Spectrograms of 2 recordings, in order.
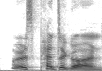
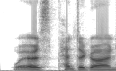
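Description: First: High, light chirp of a question; chirping Owl. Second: Firm demand in an everyday pitch. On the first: Owl asking after the missing wizard, chirping. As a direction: pipe it up like a little owl. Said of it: "chirps Owl". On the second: Child to the wizards about missing Pentagon, demanding. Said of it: "you demand". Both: A narrator's reading.

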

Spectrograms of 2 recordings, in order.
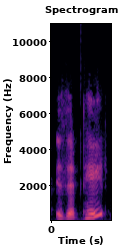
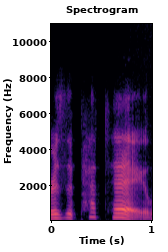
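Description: First: "Pate" as one syllable, rhyming with "late"; one-syllable name. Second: "Pate" as two syllables, "pa-TAY"; two-syllable name. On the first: Co-host asking how to pronounce the horse's name, "Pate" as one syllable. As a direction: say "Pate" short, without a second syllable. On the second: Co-host asking how to pronounce the horse's name, "Pate" said as "pa-TAY". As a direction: stress a final "tay" in "Pate". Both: Shown as a demonstration. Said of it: "how are we pronouncing this name".

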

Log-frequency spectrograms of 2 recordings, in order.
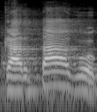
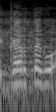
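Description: First: "Cartago" with a loud punch on TA; stress on second A. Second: "Cartago" stressed on the first syllable, CAR-tago; mistaken stress. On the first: Shown as a demonstration. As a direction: hit the middle syllable of "Cartago". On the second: Real, not acted. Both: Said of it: "con acento en la segunda A".

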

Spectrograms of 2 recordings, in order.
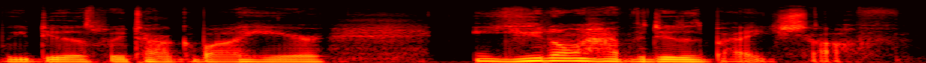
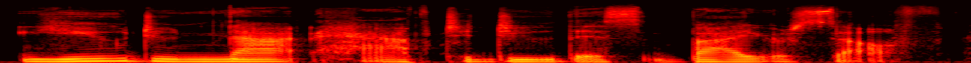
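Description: First: Fast, tumbling delivery; words rushing out too quickly; rushed. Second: Slow, deliberate reassurance. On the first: Host reassuring listeners, rushed fast take. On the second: Host reassuring listeners, slow deliberate take. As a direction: lay each word down slowly. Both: Shown as a demonstration. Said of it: "let me slow down".

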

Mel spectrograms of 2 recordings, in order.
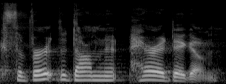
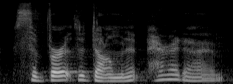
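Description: First: "paradigm" said as para-DIG-um; mispronounced paradigm. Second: Said in the usual way. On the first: Retold or imitated. Newcomer to America reads a bumper sticker, saying "paradigm" as para-dig-um. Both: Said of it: "I read it like".

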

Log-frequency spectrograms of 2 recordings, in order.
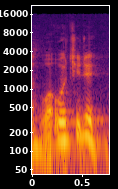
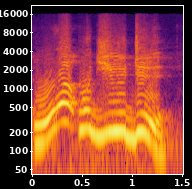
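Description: First: Softer, murmured back to yourself; hushed "What would you do?" with the stress on "do"; quiet reflective question. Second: Slow, louder, each word pressed home; emphatic question. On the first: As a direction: ask "What would you do?" softly, inviting thought. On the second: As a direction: drive the question "what would you do?" home slowly. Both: Shown as a demonstration. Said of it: "Just think".

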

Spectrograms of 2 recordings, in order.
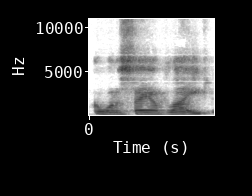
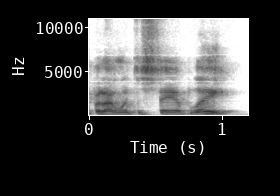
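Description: First: Put-on child's stage line in an Australian accent. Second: Said in the usual way. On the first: Shown as a demonstration. Recalling a forgotten stage line as a nine-year-old, Australian accent. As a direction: say it Australian, "late" sounding like "light". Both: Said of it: "In an Australian accent".

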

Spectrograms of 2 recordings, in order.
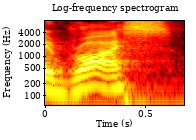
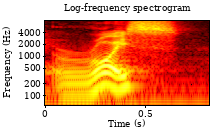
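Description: First: RICE with a clear long "i"; careful pronunciation. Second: ROYCE with a clear "oy"; careful pronunciation. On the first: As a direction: stress rice, rhyming with nice. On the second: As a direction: stress Royce, rhyming with voice. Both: Shown as a demonstration. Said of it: "those words are very different".

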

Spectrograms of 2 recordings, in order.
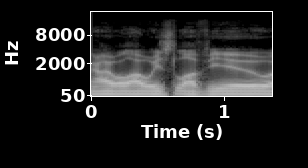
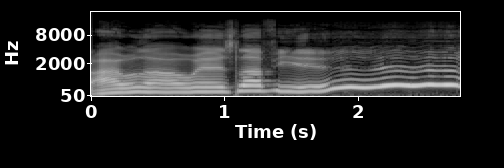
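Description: First: Said in the usual way. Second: Sung, [name] high belt, slow; sung high note. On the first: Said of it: "She did that song". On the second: Retold or imitated. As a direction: sing it high and long, diva style. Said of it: "there was a point in the song where she said".

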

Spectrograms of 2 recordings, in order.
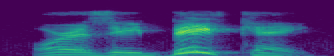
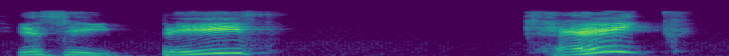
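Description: First: "beefcake" said as one falling word. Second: "beef" then long pause, "cake?" leaping high; split word pause. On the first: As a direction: run "beefcake" together, no break. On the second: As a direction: break "beef" from "cake?" with a squeaky rise. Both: Pretend. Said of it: "let's freestyle".

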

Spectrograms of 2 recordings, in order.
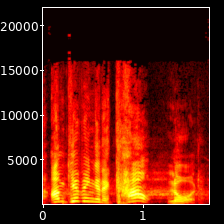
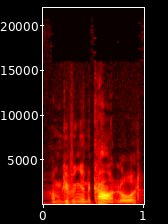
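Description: First: High, loud announcement to God; confident declaration. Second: Low, soft, timid admission; reluctant account. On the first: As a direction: proclaim it up high, dropping on Lord. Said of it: "how would you say that?". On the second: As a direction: offer it meekly, small and subdued. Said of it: "how would you say that? Would you say". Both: Acted.

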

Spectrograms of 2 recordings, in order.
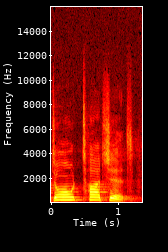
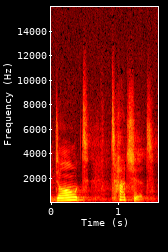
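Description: First: Slow, deliberate divine warning; stern God warning. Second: Slow, hushed reminder of the rule; softer stern warning. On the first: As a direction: lay down a slow, firm command. God warns Israel about ark. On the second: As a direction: repeat the command more quietly and slowly. God repeats warning, softer. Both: Acted.

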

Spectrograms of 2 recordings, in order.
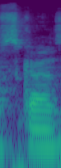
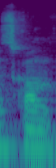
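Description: First: "scone" said to rhyme with cone; long-o pronunciation. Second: "scone" said to rhyme with gone; short-o pronunciation. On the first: Brit recalls the scone debate, long-O "scone". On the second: Brit recalls the scone debate, short-O "scone". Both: Shown as a demonstration. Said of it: "the whole scone scone thing".

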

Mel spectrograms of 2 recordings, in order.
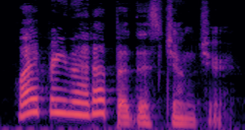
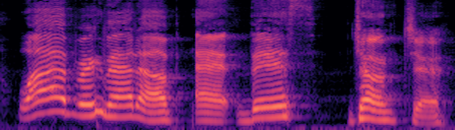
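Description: First: High, softer dainty delivery; high-pitched, lightly wounded query; mock affronted question. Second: Slow, loud, higher melodramatic question; theatrical reproach. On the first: Rehearsing a reversal for a questioner, high and mock-affronted. Trying takes of a reversal line. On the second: Acted. Rehearsing a reversal, slow and melodramatic. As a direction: spread it out with grand mock offence. Dramatic retake of reversal line.

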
